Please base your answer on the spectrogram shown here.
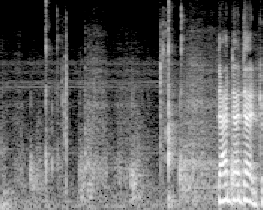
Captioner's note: footsteps clomping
